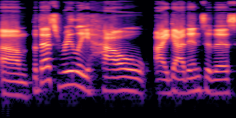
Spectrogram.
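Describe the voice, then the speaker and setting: A man with a Western New York accent speaks in a bright, sharp tone. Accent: Western New York American. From Rochester, Western New York, US. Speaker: libertarian political candidate. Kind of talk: interview. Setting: video call.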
